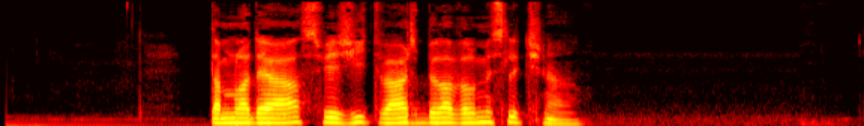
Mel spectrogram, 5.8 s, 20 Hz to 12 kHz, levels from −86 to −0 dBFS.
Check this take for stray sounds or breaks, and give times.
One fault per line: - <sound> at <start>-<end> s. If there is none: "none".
none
